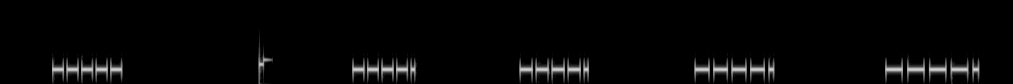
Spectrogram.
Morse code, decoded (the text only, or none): 0 9999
